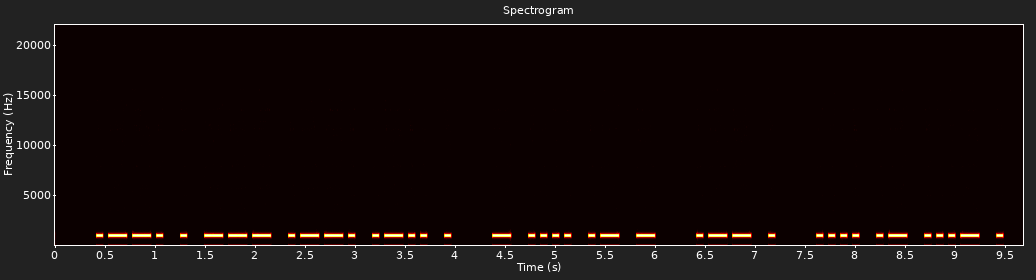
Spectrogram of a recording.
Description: Morse code, heard as a keyed tone, about 20 wpm, 1000 Hz. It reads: PEOPLE THAT WE HAVE
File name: 20wpm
